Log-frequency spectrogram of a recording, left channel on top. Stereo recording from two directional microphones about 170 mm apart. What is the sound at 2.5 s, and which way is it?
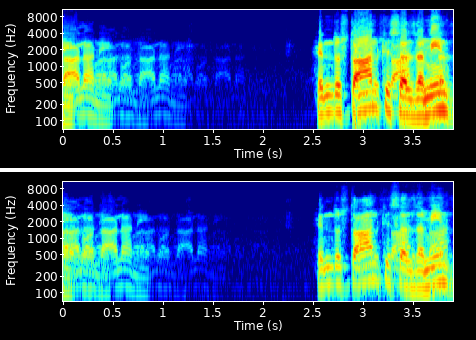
A man's voice, 30° left (ahead or behind).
